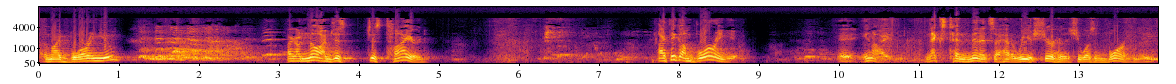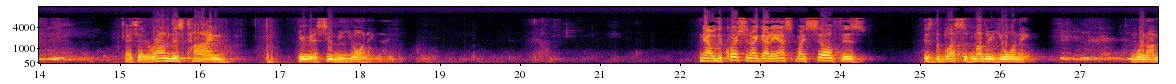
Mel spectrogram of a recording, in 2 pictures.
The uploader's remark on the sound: This podcast was recorded live during an Evening of Recollection in October 2016.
